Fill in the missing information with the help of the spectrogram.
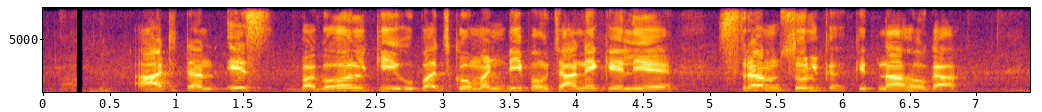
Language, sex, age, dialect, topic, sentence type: Hindi, male, 18-24, Marwari Dhudhari, agriculture, question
